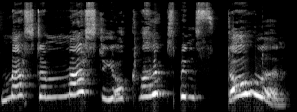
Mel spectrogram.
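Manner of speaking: high, loud shriek of alarm; scream. A narrator's reading. Housekeeper screaming to the wizard that his cloak is stolen. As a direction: scream it out at the top of the voice. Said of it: "Miggy gave a scream".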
